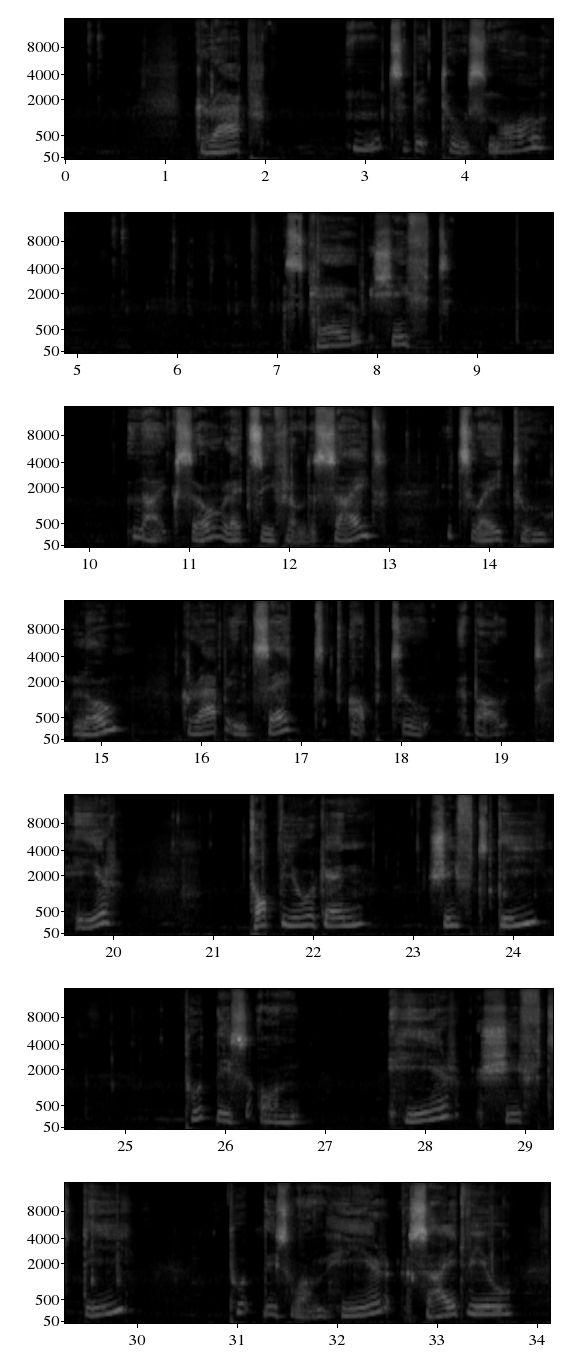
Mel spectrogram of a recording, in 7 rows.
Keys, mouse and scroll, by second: 0.3 click, 1.4 g, 5.4 click, 7.4 s, 10.9 shift+click, 11.9 KP_1, 15.8 g, 18.7 typing, 19.5 click, 21.4 KP_7, 27.8 click, 29.5 shift+d, 31.7 click, 32.6 KP_1.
